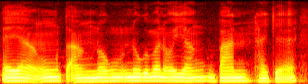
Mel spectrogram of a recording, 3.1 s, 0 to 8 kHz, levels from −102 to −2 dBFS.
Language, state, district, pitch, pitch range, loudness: Kokborok, Tripura, West Tripura, 120 Hz, 120-125 Hz, -13 LUFS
